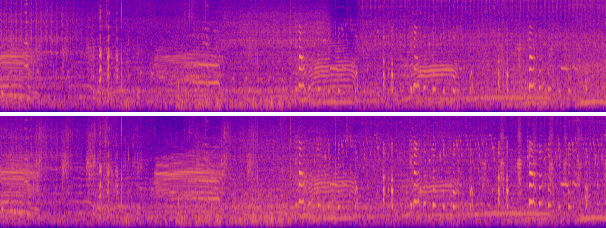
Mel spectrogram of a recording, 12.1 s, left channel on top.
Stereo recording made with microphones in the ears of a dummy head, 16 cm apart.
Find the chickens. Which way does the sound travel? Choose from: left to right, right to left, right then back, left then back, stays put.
left to right.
